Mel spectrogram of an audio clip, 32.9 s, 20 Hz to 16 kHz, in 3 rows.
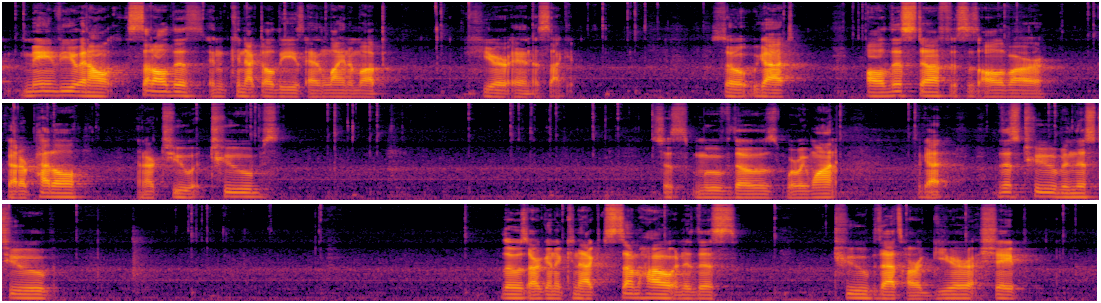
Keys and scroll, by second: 1.5 e, 6.6 e, 8.7 super+z, 10.2 super+z, 13.6 super+z, 16.2 super+z, 17.0 1, 24.0 super+z.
